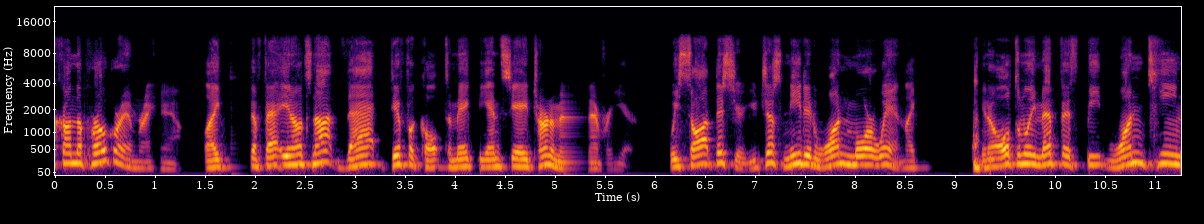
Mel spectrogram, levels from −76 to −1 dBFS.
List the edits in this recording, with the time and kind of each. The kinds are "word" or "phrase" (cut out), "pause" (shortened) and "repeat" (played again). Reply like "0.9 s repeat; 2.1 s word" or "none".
none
